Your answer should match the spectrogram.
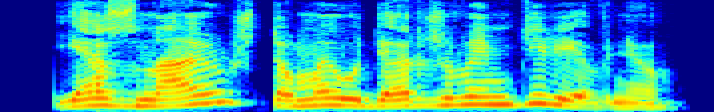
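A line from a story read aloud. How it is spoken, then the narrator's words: Plain. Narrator (Russian): ответил капитан Арно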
